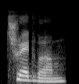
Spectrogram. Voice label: "threadworm", Indian

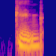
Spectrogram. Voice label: "king", Indian

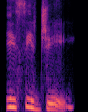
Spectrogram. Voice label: "ECG", Indian

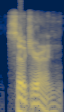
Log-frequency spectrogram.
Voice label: "sojourn", American

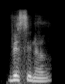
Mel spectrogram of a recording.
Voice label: "vicinal", Indian

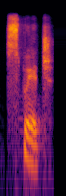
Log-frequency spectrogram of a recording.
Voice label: "switch", Indian

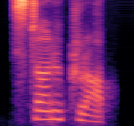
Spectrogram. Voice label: "stonecrop", Indian

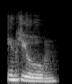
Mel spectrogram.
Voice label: "inhume", Indian

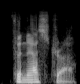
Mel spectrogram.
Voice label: "fenestra", American

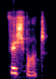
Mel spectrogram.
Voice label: "fishpot", Indian

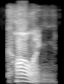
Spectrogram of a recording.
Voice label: "calling", American

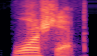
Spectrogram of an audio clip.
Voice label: "warship", American

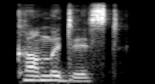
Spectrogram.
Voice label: "comedist", Indian

